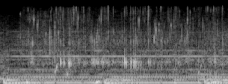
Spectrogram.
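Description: Background music, with wet cement being poured from a small cup faintly under it.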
